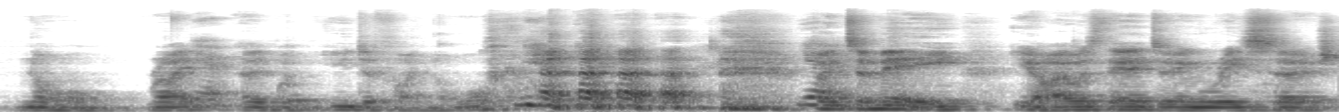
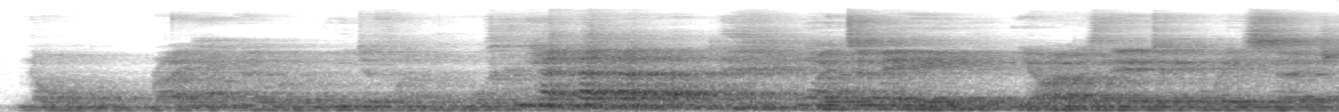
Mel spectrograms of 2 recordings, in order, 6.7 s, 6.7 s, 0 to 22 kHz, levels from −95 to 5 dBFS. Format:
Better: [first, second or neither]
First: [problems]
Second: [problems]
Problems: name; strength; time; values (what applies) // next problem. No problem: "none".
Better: first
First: room echo; slight; dies away in 0.4 s // off-mic speech; far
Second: room echo; strong; dies away in 2.5 s // off-mic speech; far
